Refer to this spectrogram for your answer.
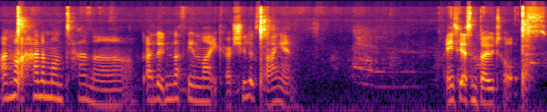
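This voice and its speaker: Bright and sharp in tone, a woman talks in a Yorkshire accent. She keeps a moderate pace. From Yorkshire, England. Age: 30s. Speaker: livestreamer. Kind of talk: casual chat. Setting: live stream. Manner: chatty.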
